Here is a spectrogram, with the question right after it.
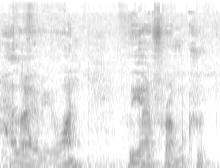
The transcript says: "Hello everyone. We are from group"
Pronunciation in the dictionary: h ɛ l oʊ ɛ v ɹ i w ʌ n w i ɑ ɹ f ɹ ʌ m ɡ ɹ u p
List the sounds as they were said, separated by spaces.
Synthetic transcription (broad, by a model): h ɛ l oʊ ɛ v ɹ i w ʌ n w i ɑ ɹ f ɹ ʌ m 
